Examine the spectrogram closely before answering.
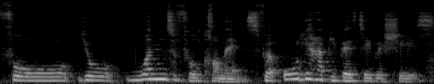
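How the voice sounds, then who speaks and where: Speaking fairly slowly in a Welsh accent, a woman has a fairly low pitch, a dark, mellow tone, a somewhat breathy quality and ordinary pitch variation. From Wales. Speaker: cross-stitch vlogger. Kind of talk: casual vlog monologue.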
